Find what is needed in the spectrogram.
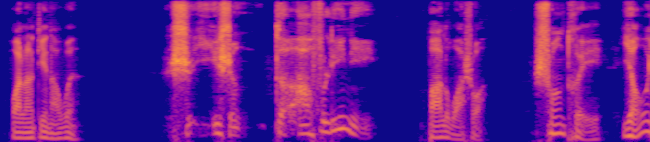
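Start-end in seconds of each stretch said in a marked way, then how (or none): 1.6-3.8 high, strained announcement; unsteady, higher-pitched reply; faltering servant. A narrator's reading. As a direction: announce the visitor as your strength fails. Stricken servant, legs shaking, announces visitor.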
